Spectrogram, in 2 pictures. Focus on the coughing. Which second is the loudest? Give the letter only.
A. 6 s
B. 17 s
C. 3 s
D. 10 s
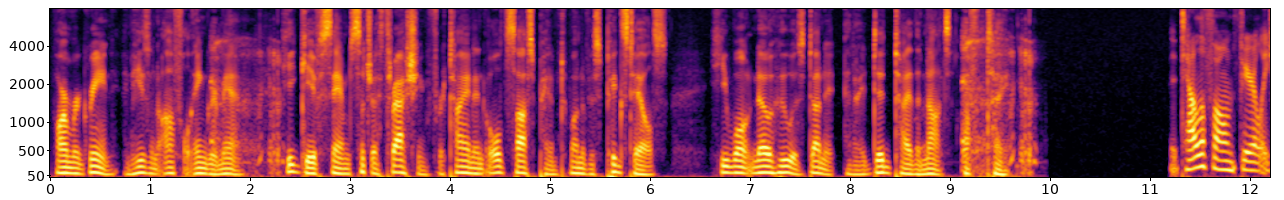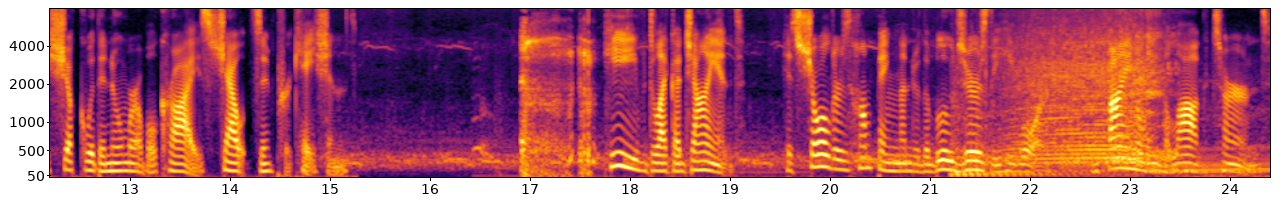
B.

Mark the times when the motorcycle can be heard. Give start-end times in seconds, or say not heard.
21.1-24.3.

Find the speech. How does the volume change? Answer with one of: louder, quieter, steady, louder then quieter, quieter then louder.
steady.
